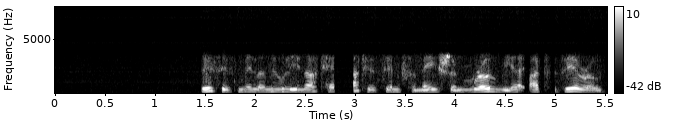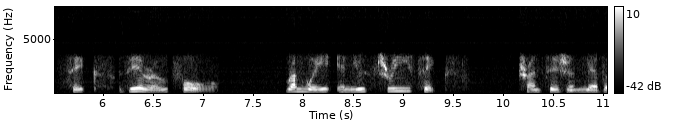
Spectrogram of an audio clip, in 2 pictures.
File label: ATIS Milano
